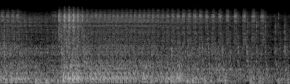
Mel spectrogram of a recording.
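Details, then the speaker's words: 1986 Kawasaki KLT185 three-wheeler, long-sitting, revived, in neutral with a slightly sticking throttle: single cylinder blats unevenly and bogs instead of revving when the throttle opens; owner suspects a partially stuck choke or a worn-out carburetor. "NOP she don't want to rev up very well but that's fine baby steps baby steps I don't know the choke might be stuck partially"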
